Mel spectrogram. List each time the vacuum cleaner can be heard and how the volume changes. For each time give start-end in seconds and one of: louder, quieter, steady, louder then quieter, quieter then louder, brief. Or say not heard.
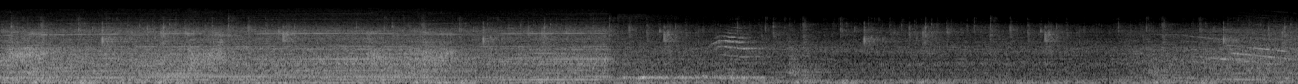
0.0-6.2 steady
11.2-12.9 brief.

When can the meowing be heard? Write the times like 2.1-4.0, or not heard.
6.2-7.8.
